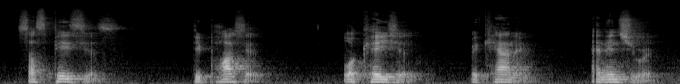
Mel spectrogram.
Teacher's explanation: So we put stress on the second syllable. We do not put stress on the first or the last syllable.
